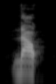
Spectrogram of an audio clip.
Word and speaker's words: đọc: You remember this word had a similar rhyme with the word ngọc. Jade. Ngọc. And this one is đọc. So you have to pronounce very clear and very strong.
